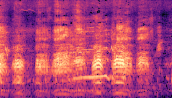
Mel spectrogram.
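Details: Toulouse and African domestic geese, a group of eight, honking as they meet new geese: a run of loud, nasal, ringing honks, roughly two per second, some rising and falling in pitch.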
